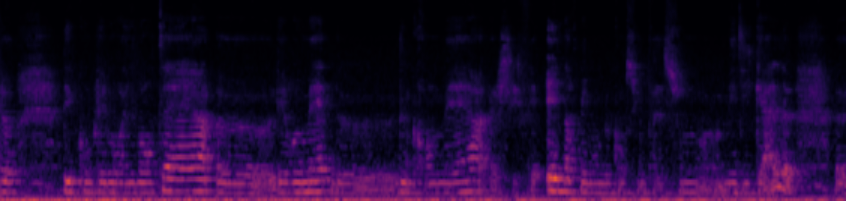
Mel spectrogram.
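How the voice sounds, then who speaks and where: A woman in her thirties from Vietnam, a native Vietnamese speaker with a Vietnamese accent, explaining informally in an interview as a brand founder, hesitant and often pausing to search for words. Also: on the low side, gravelly, dark tone. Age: 30s. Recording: roomy echo, distant mic, faint noise.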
